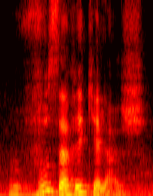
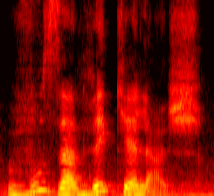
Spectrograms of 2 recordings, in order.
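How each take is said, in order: First: Said in the usual way. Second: "Vous avez quel âge?" said slowly, word by word; a slow teacher's model line; slow model sentence. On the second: Shown as a demonstration. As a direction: lay out each word slowly for the learners. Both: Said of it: "la dernière".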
